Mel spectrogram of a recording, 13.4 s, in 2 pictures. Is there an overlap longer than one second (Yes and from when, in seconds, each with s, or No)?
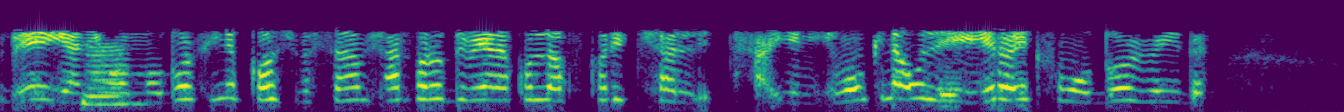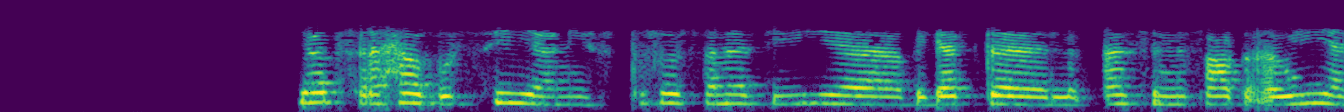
No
